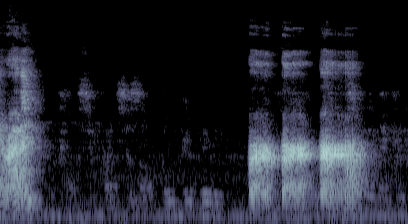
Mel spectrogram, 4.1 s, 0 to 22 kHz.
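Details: Three-year-old female Congo African grey parrot, a talkative pet hatched in June 2021 and kept in a country home, producing a short harsh burst, then three quick speech-like syllables in a row after a quiet pause.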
